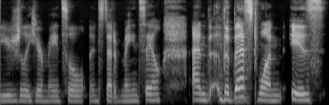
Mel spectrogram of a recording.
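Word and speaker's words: mainsail: and your top sale more commonly pronounced mainil and topsil I've never heard of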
